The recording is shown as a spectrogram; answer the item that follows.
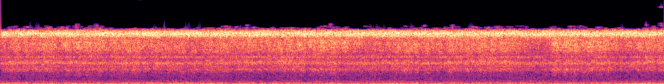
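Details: Male cicadas chirping to attract females at dusk on a summer night in Georgia, USA: a dense, steady high-pitched hiss with a sharp whining tone on top, continuous throughout with faint low rumble beneath.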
